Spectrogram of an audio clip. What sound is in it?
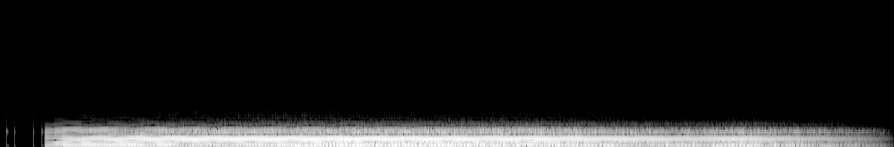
Somewhat creepy bass drone made with vst synths. No other processing added.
